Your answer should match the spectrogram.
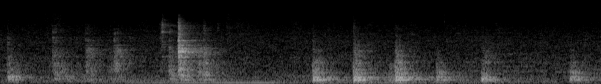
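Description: Irregular metal clanks and knocks as a vintage Delta Unisaw's motor is being unbolted by hand inside its cast-iron cabinet. There are about ten short knocks, some ringing briefly, the sharpest a little under two seconds in.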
